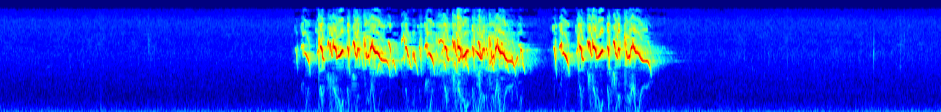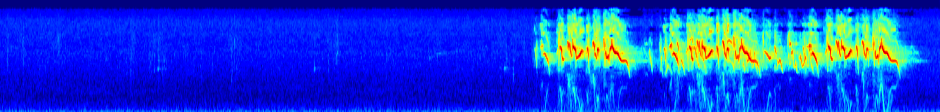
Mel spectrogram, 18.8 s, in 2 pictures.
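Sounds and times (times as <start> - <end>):
Saffron-billed sparrow singing rapid tangled twittering phrases: 3.0 - 6.8, 14.8 - 18.8.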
